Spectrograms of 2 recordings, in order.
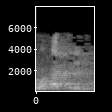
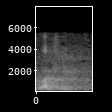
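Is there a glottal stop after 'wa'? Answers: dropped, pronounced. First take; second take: pronounced; dropped. First: A glottal stop is heard before the a-sound. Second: The glottal stop is dropped and the words run together. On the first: The speaker calls it right. "تقول وأكرم فلانا" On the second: The speaker calls it wrong. "ما تقول وكرم"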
